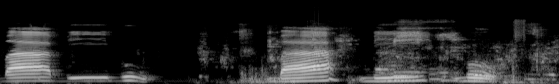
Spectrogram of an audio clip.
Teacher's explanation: Ba itu bibir atas dan bibir bawah dirapatkan bersama-sama. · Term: makhraj huruf ba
